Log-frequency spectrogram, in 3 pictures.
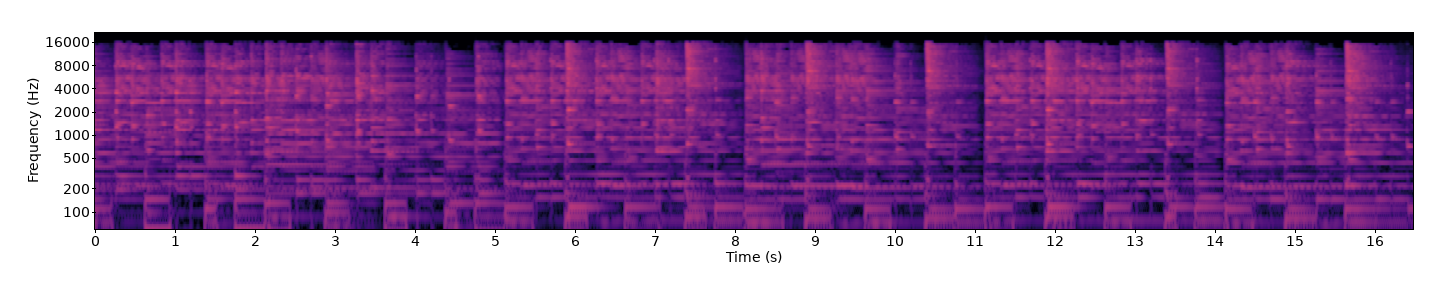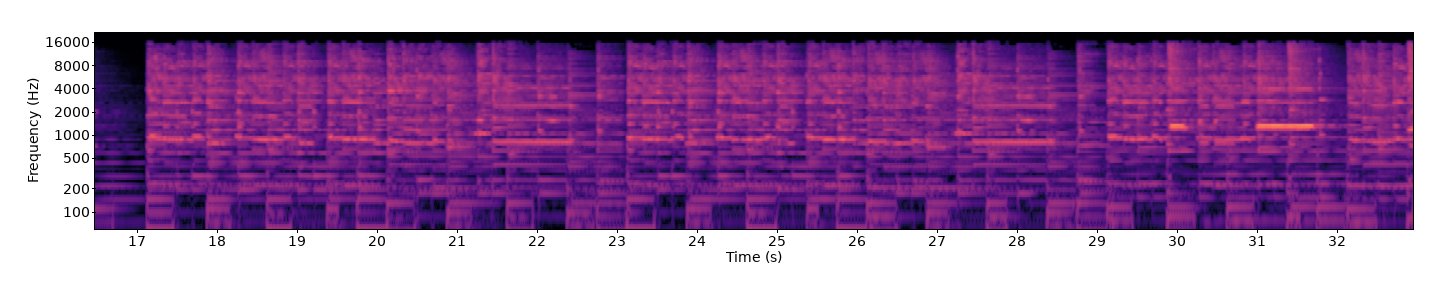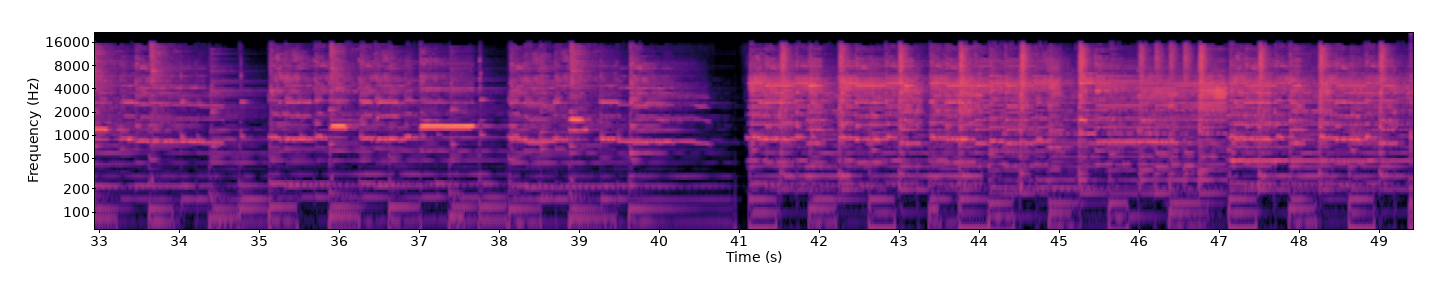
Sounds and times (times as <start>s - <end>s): Harpsichord: 0.0s - 40.5s, 41.1s - 49.4s.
